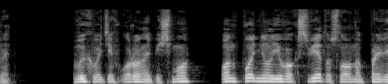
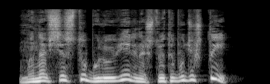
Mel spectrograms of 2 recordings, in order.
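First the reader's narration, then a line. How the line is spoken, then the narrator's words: Exclaimed, accusing tone. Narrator (Russian): воскликнул Фред таким тоном, словно Гарри в чем-то его обманул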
